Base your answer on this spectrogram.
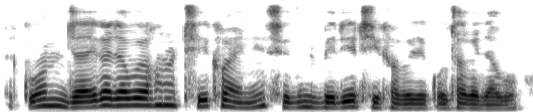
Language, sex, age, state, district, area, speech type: Bengali, male, 18-30, West Bengal, Hooghly, urban, spontaneous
